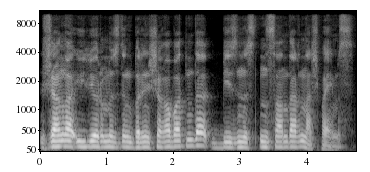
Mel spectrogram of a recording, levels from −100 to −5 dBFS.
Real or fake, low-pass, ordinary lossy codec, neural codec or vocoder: fake; 9.9 kHz; none; vocoder, 22.05 kHz, 80 mel bands, WaveNeXt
